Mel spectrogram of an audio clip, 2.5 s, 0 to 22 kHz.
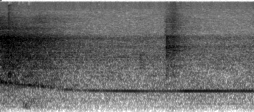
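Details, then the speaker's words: Titan TTC-SC60(B) caravan roof ventilation fan back down on 3rd of 6 settings: steady even whoosh with constant mid-pitched hum, no rattle or knock; running smoothly. "So that's on the 3rd setting."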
